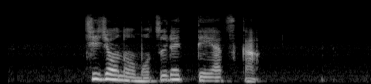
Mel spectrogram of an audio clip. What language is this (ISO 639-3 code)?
jpn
